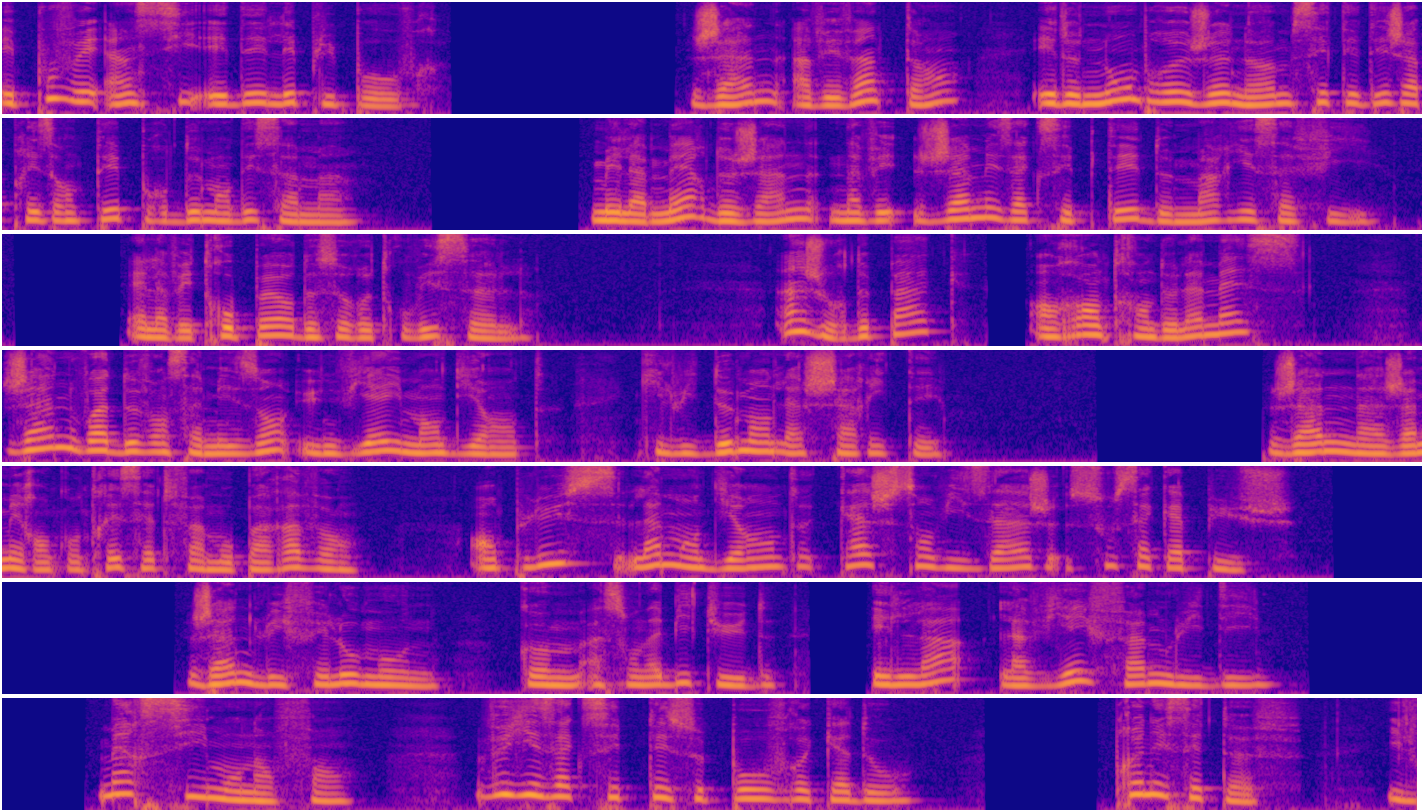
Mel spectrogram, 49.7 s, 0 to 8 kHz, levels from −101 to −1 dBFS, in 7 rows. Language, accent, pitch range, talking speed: French, French, 160-210 Hz, 130 wpm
